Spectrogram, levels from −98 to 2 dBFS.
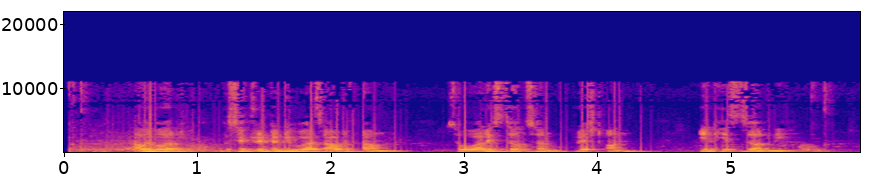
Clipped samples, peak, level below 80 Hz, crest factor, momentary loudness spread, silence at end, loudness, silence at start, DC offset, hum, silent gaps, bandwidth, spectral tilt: under 0.1%; -2 dBFS; -40 dBFS; 16 dB; 14 LU; 0.2 s; -18 LUFS; 0.05 s; under 0.1%; none; none; 11.5 kHz; -7 dB/octave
